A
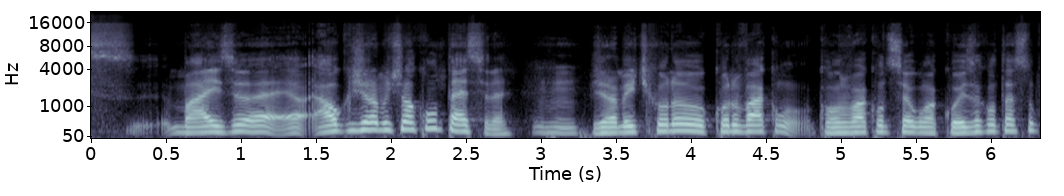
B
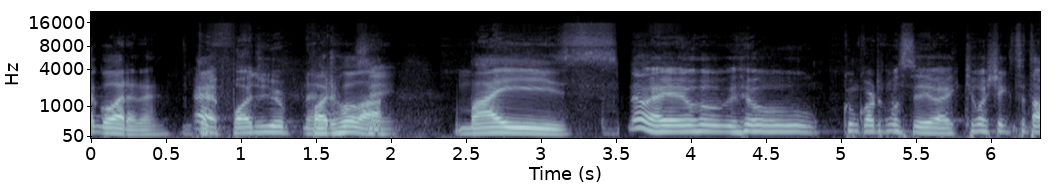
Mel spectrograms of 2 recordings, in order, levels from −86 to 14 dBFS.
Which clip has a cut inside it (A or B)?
B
